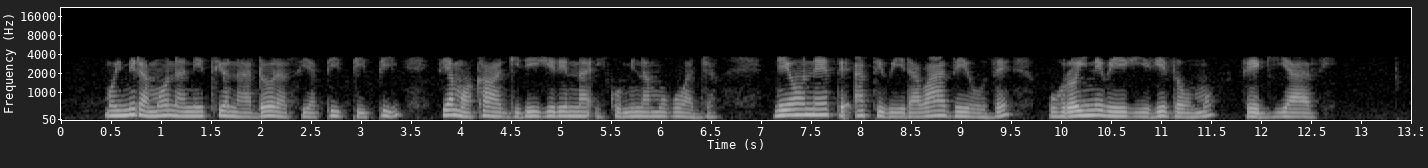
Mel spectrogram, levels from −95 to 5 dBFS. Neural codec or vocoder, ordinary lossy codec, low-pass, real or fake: none; none; 3.6 kHz; real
